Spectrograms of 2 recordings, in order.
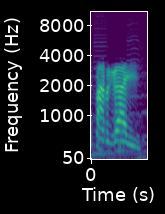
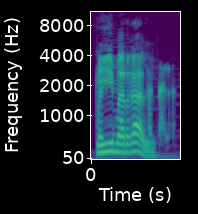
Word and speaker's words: Margall: Cuando pones la oreja, cuando se nombra este caballero, en el apellido generalmente se mete una A que no existe. – Bueno, ¿y cómo se, bueno, dice, ¿y cómo se dice bien? – Se dice Margall. – Margall. – Ahí pronunciando al final... porque él era catalán.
